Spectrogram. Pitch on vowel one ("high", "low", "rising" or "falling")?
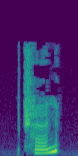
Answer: rising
